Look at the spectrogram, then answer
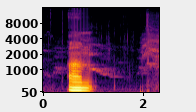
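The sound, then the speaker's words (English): A dog, one of several dogs howling like wolves, lets out a short, loud, tonal howl that trails off into a fainter, falling whine, followed by a brief rough burst of sound. “Oh, God, the dogs singing a song. Can you hear them howling like... They're like wolves.”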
